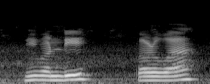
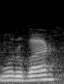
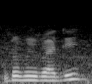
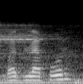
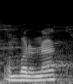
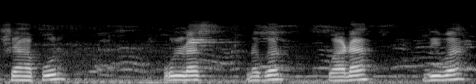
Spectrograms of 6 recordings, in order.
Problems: constant background noise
